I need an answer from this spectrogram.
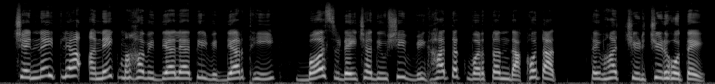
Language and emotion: Marathi, angry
